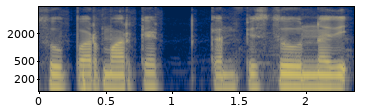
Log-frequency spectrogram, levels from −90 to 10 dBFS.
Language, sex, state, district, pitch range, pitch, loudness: Telugu, male, Andhra Pradesh, Sri Satya Sai, 125-135 Hz, 130 Hz, -18 LUFS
